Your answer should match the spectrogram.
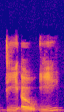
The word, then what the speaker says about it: dough: the same yes do d-o-e is a word for a female deer yes do d-o-u-g-h is what you make bread out of yeah but yes they are both pronounced exactly the same okay thank you so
